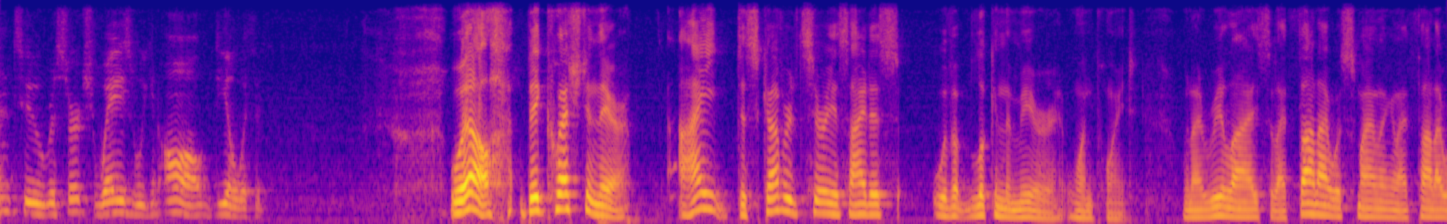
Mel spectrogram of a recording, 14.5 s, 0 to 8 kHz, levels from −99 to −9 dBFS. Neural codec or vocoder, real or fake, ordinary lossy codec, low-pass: none; real; Opus, 32 kbps; 7.2 kHz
